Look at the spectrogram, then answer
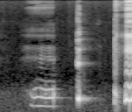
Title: Hiccups are Funny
